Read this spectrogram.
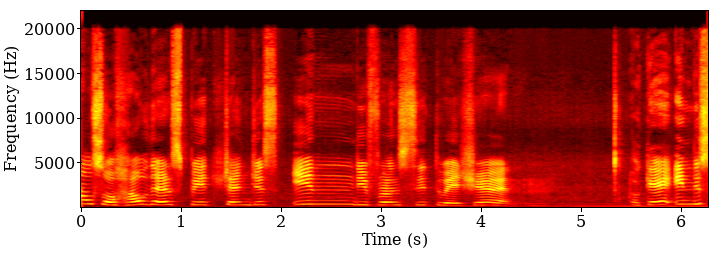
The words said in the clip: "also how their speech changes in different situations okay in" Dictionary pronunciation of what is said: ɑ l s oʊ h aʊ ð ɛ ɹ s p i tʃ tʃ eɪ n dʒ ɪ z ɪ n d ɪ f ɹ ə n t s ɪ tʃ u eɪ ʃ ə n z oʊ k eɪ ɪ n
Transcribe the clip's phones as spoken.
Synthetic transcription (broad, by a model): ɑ l s oʊ h aʊ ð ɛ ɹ s p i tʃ tʃ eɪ n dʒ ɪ s ɪ n d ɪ f ɹ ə n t s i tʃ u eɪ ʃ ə n oʊ k eɪ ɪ n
